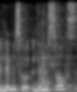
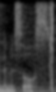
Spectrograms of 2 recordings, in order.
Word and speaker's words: Limassol: I didn't do any reading yesterday because obviously we went to Limassol, which I've been pronouncing wrong by the way. It's Limassol, not Limassol, but it's Limassol, and it was really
